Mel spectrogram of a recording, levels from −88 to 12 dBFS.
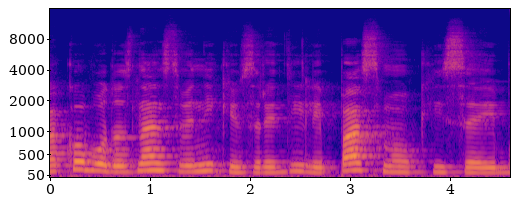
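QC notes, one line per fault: Throughout, wrong sample rate: the speech runs at about two-thirds speed and sits roughly 7 semitones low, sounding slow and deep, because the samples are clocked out slower than they were captured, which fits 48 kHz material played back at 32 kHz without conversion.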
